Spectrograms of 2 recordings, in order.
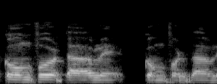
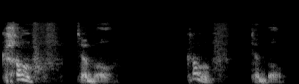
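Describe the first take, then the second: First: CONFORTABLE as four even syllables, con-for-TA-bleh; Spanish pronunciation. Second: COMFORTABLE squeezed to CUMF-tuh-bul; English pronunciation. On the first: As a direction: say "confortable" evenly, with Spanish vowels. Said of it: "in Spanish". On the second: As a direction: stress the first syllable of "comfortable" and swallow the "or". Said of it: "In English, comfortable". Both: Shown as a demonstration.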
